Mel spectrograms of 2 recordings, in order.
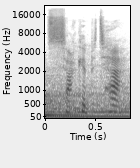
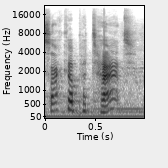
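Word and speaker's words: Sakapatate: We already defeated your ultimate sakapat. It's pronounced saka patat.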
